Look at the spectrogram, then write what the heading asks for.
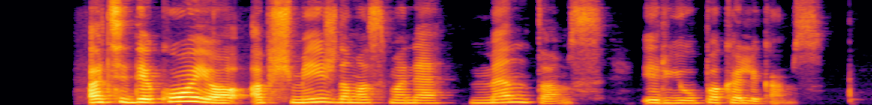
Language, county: Lithuanian, Šiauliai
